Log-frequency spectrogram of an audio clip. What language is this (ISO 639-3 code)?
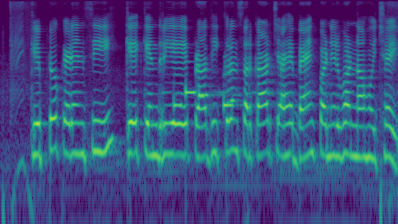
mag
